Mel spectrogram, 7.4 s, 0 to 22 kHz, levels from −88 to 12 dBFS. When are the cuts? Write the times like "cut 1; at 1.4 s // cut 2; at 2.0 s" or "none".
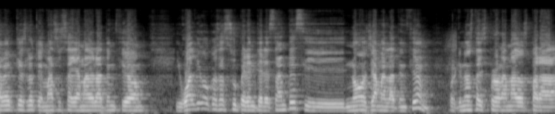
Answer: none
